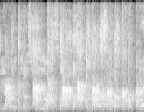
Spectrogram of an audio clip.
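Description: A crowd applauds steadily for a couple of seconds, a dense wash of clapping mixed with cheering voices, loud and continuous without a break.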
